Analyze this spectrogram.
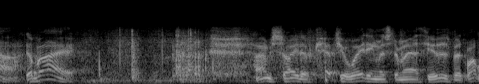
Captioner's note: sighs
